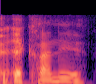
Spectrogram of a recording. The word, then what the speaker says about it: Tippecanoe: Up on the Tippecanoe. – Is that how you pronounce it? – That's the French pronunciation, yes. That's how Tecumseh pronounced it. – Right. – Tippecanoe.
